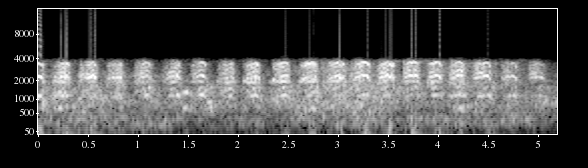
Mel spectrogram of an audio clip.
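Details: Peregrine falcon parents screaming in alarm at a nest site in Włocławek, Poland, on 23 May 2022 at 14:51, as workers make noise nearby while young birds stay on the landing: harsh, grating kak notes repeated steadily about four per second.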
